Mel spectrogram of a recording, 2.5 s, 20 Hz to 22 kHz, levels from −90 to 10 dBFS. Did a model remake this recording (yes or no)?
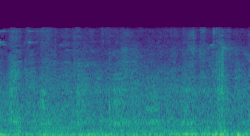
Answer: no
